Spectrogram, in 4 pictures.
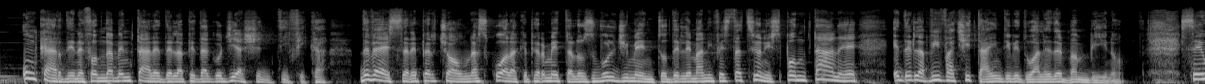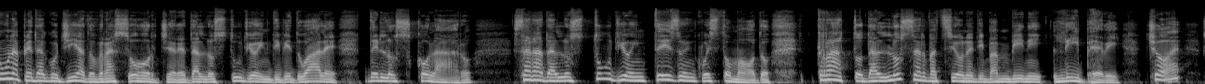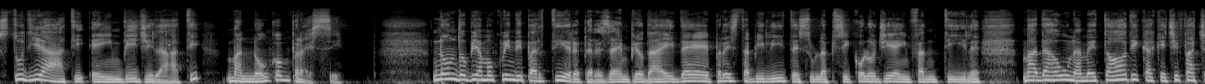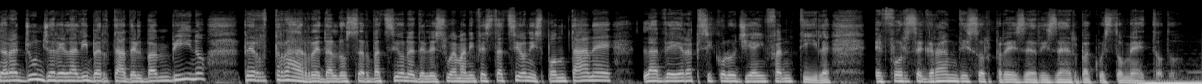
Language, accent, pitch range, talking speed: Italian, native, 120-175 Hz, 120 wpm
